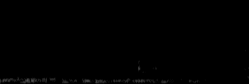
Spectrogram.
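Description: Near silence: faint room tone with a small click about one and a half seconds in.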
